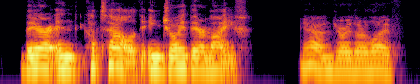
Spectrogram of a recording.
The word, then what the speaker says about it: Qatar: country of Qatar, spelled like Qatar, Qatar, Mm-hmm. but they pronounce it Qatar, It's a Qatar. Qatar is the right pronunciation. That Qatar, all right. Okay, like a let's. meat cutter in a butcher shop. Yeah, it sounds like that.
